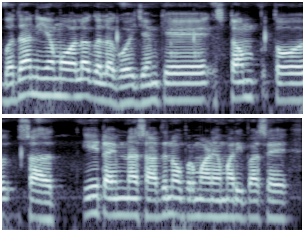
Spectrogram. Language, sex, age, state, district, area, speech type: Gujarati, male, 30-45, Gujarat, Rajkot, urban, spontaneous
